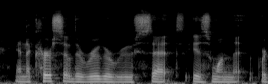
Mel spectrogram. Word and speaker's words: Rougarou: If Lady Esprit was right, this Rougarou, and it's spelled differently here, maybe to help you pronounce it. The roux here is spelled like cooking roux. The Rougarou wouldn't stop killing at 3, that's for sure.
